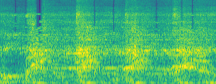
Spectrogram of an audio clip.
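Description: Hasidic wedding dance music: many men's voices singing loudly together with the band, over a steady pulsing bass beat.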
